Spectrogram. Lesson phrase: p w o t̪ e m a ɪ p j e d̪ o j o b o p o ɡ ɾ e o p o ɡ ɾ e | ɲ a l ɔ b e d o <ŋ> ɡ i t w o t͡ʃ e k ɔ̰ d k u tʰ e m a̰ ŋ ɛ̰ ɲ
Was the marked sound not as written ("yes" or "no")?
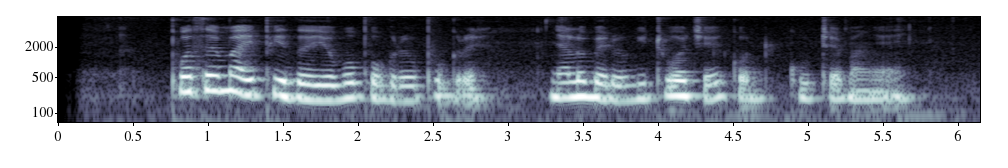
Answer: yes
